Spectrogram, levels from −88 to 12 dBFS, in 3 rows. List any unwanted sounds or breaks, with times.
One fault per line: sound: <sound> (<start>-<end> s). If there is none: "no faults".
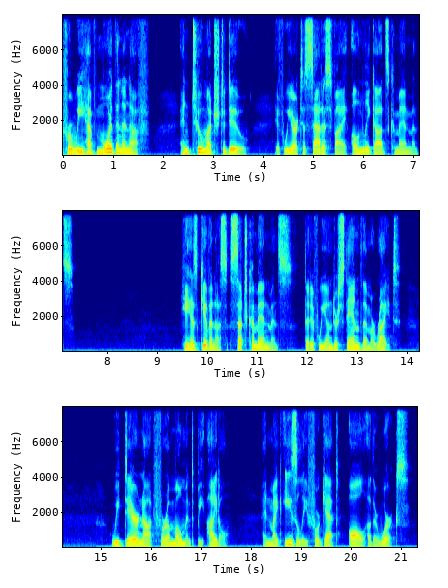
no faults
